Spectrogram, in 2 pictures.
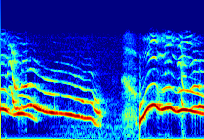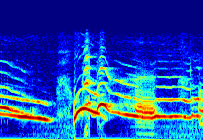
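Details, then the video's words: Howling pug: three sustained, strongly harmonic howls, each swooping up at the start and then sagging gradually lower over one to two seconds, with short quiet gaps between them and a faint yip-like wobble near the end. "Howling Pug"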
